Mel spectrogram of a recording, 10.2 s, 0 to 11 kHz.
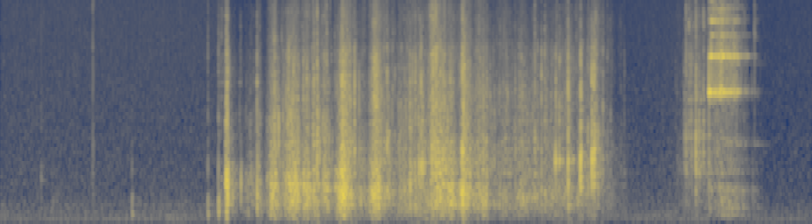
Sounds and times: dog food from a box full of the stuff 0:02.8 - 0:09.3
pouring it into a ceramic dish 0:03.3 - 0:07.8

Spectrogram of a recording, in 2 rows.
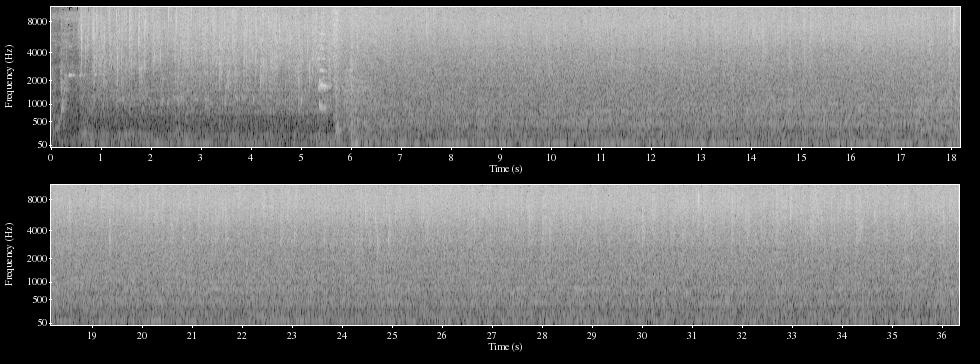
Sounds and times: drain noise 0:00.1 - 0:08.1
Shower turning on and off 0:00.1 - 0:36.3

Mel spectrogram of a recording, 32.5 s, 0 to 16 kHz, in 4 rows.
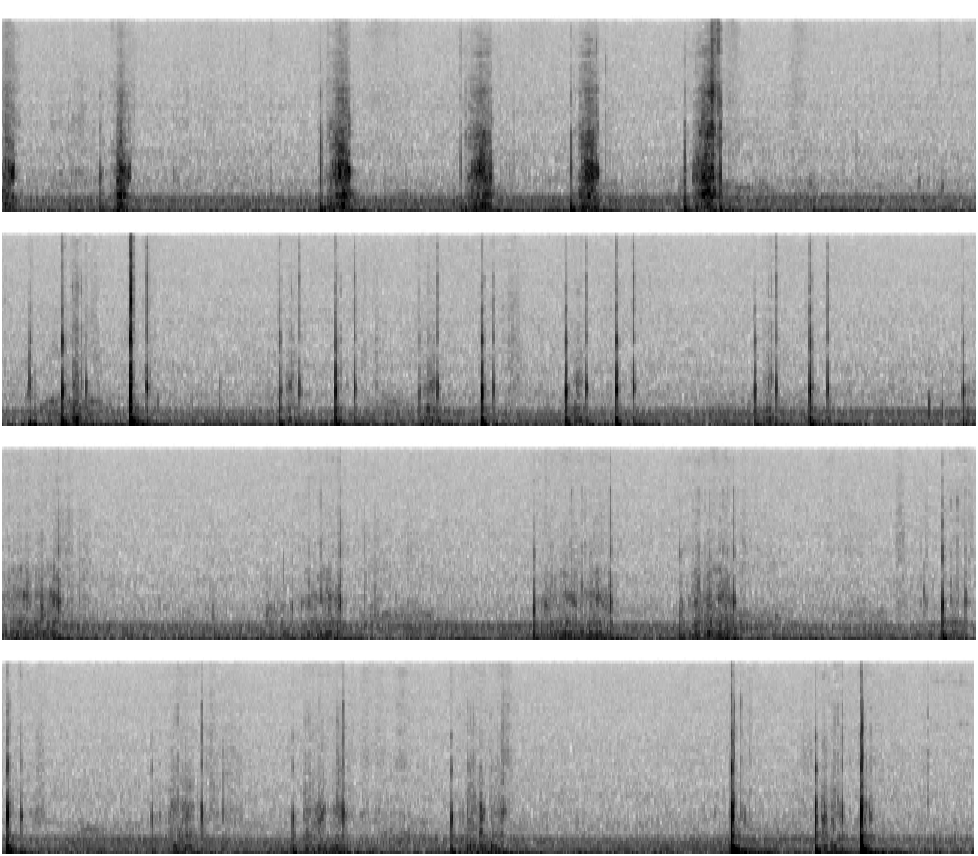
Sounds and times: Writing and scratching around with a pen on a refill pad 0:00.0 - 0:01.2
Writing and scratching around with a pen on a refill pad 0:02.6 - 0:03.0
Writing and scratching around with a pen on a refill pad 0:03.8 - 0:06.1
Writing and scratching around with a pen on a refill pad 0:08.3 - 0:09.4
Writing and scratching around with a pen on a refill pad 0:10.4 - 0:13.5
Writing and scratching around with a pen on a refill pad 0:14.3 - 0:15.1
Writing and scratching around with a pen on a refill pad 0:16.1 - 0:17.0
Writing and scratching around with a pen on a refill pad 0:18.4 - 0:19.3
Writing and scratching around with a pen on a refill pad 0:20.6 - 0:22.6
Writing and scratching around with a pen on a refill pad 0:23.6 - 0:24.8
Writing and scratching around with a pen on a refill pad 0:25.6 - 0:28.7
Writing and scratching around with a pen on a refill pad 0:30.4 - 0:31.8

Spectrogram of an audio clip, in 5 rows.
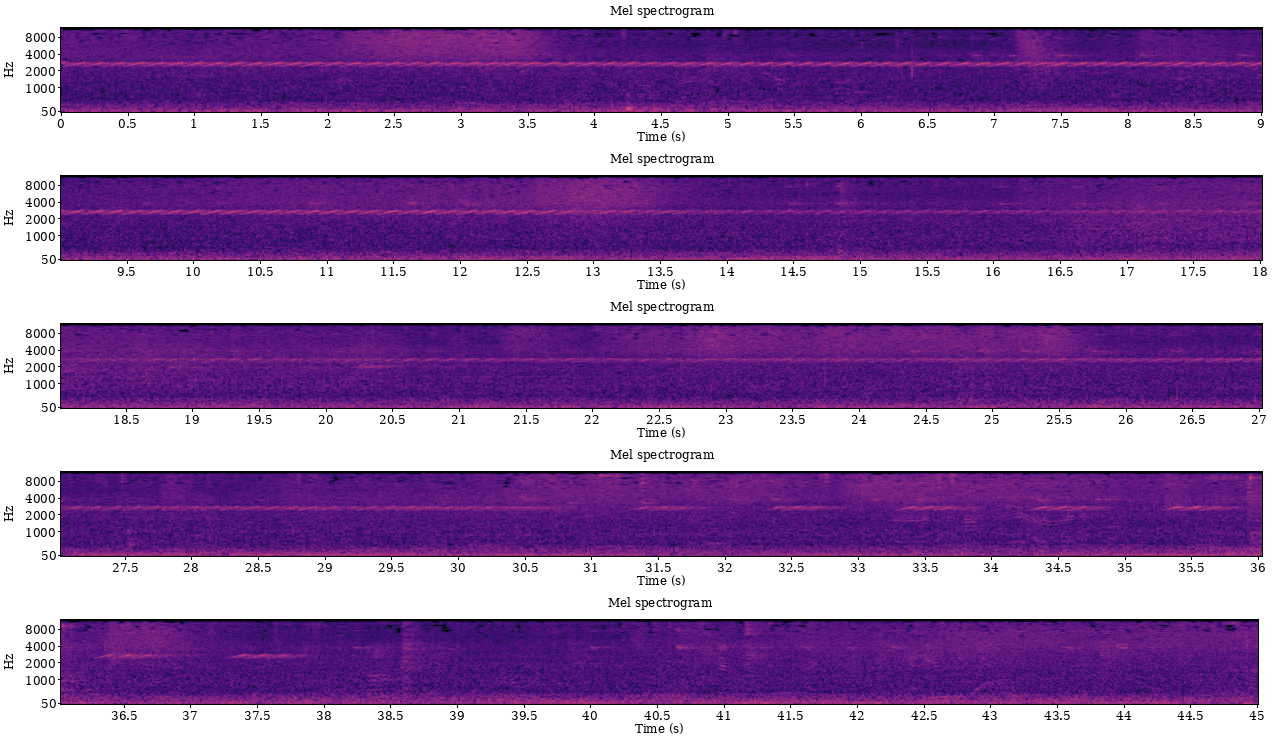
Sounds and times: People/Tourist walking 0:00.4 - 0:45.0

